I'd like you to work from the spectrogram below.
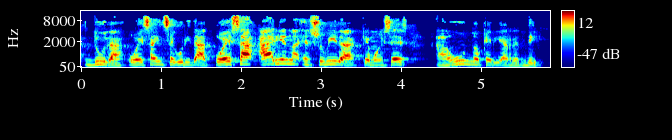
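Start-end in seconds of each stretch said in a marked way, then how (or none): none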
